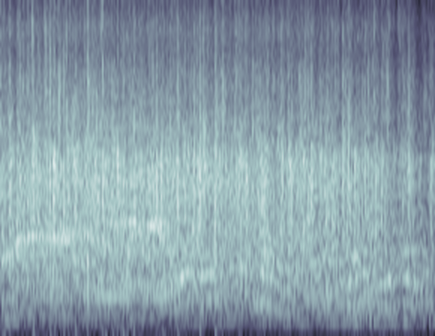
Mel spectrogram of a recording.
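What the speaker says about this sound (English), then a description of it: "So give yourselves a round of applause." Loud, dense audience applause fills a student film awards ceremony as nominated filmmakers are honored, a steady roar of many hands clapping close and continuous before tapering slightly at the end.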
